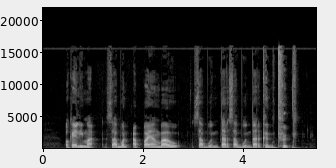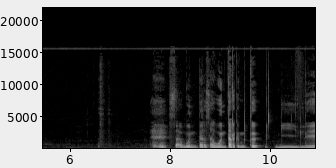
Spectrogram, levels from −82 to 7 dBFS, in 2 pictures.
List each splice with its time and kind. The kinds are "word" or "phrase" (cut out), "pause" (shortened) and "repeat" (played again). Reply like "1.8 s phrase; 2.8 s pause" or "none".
4.4 s word; 9.3 s word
